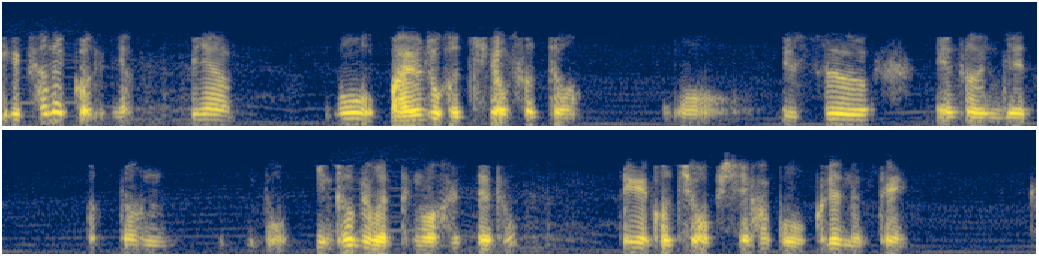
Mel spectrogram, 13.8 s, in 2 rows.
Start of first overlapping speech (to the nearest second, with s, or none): none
